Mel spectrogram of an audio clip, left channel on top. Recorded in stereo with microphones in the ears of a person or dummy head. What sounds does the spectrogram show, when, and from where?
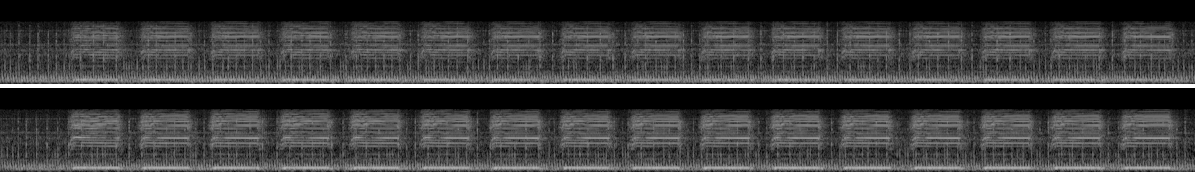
0.6 s a phone buzzing: 90° right, 8 m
